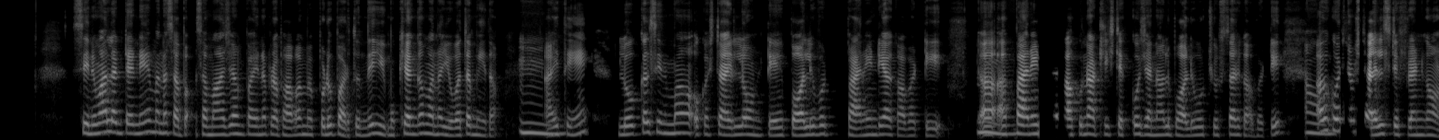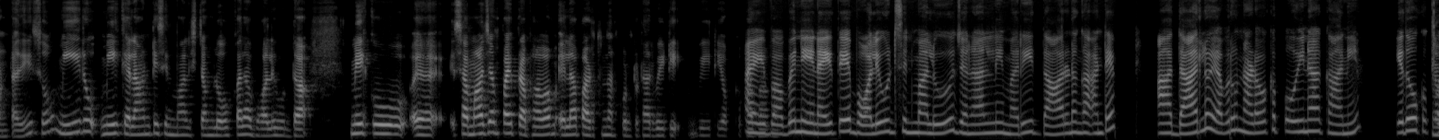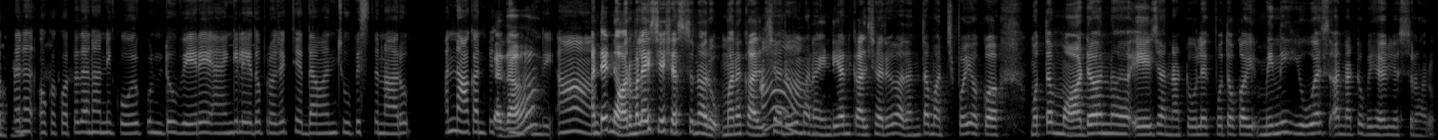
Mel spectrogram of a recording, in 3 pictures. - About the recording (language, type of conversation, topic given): Telugu, podcast, స్థానిక సినిమా మరియు బోలీవుడ్ సినిమాల వల్ల సమాజంపై పడుతున్న ప్రభావం ఎలా మారుతోందని మీకు అనిపిస్తుంది?
- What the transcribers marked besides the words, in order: in English: "లోకల్ సినిమా"; in English: "స్టైల్‌లో"; in English: "బాలీవుడ్ పాన్ ఇండియా"; sniff; in English: "పాన్ ఇండియా"; in English: "అట్లీస్ట్"; in English: "బాలీవుడ్"; in English: "స్టైల్స్ డిఫరెంట్‌గా"; in English: "సో"; in English: "బాలీవుడ్"; tapping; in English: "యాంగిల్"; in English: "ప్రాజెక్ట్"; in English: "నార్మలైజ్"; in English: "కల్చర్"; in English: "ఇండియన్ కల్చర్"; in English: "మాడర్న్ ఏజ్"; in English: "మిని యూఎస్"; in English: "బిహేవ్"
